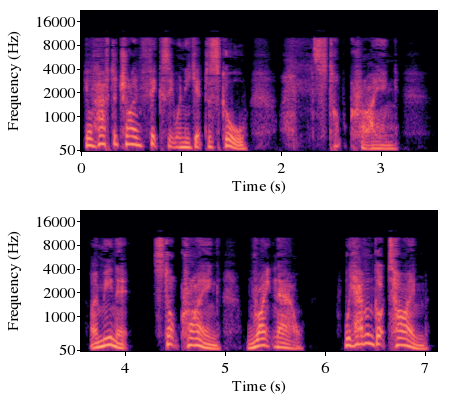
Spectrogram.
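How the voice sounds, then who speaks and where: A man's voice: a little high, sing-song, rapid-fire, darkish tone, husky, no echo, voice pushed up, full character voice. A man voicing a frazzled mum. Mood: stressed. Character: stressed, harried young mother.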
